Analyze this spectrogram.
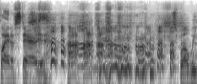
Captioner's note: laughter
